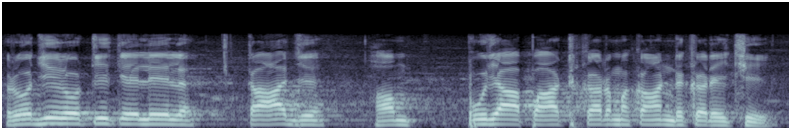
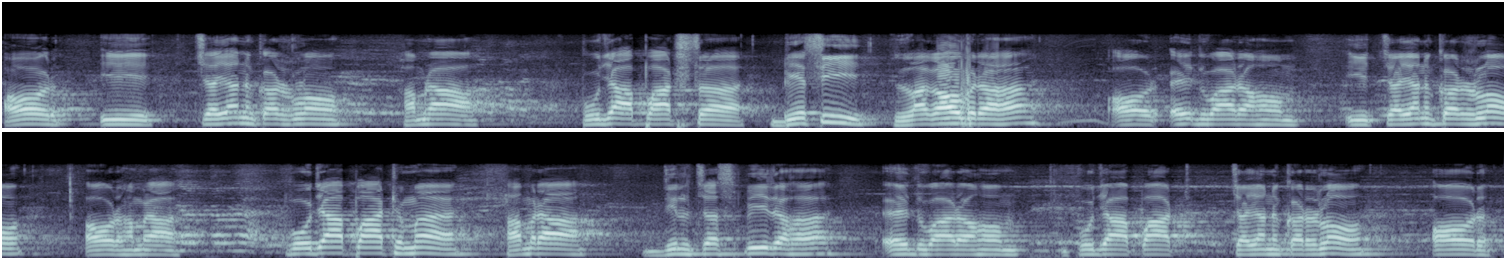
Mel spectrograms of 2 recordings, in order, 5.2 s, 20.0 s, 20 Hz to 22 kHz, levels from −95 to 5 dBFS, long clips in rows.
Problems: background sounds at intervals, continuous background conversations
